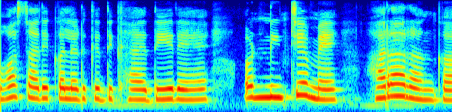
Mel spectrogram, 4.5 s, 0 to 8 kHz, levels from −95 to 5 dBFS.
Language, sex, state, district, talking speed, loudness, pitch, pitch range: Hindi, female, Bihar, Patna, 185 wpm, -14 LUFS, 250 Hz, 235-275 Hz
